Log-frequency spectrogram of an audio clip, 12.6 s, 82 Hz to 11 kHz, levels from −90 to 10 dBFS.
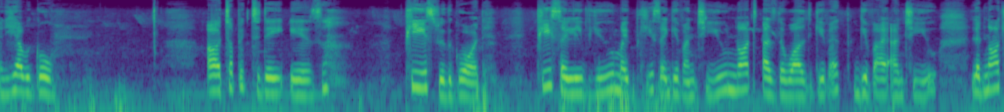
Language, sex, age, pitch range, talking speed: English, female, 20-39, 165-200 Hz, 155 wpm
